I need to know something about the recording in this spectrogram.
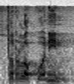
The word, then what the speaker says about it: Torolokwanin: The correct pronunciation is Torolokwanin. Yes.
